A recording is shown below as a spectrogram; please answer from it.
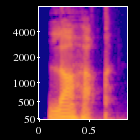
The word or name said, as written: लाहक़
